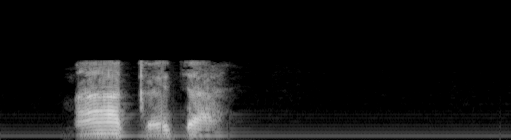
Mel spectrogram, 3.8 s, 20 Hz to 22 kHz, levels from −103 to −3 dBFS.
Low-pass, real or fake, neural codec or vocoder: 3.6 kHz; real; none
